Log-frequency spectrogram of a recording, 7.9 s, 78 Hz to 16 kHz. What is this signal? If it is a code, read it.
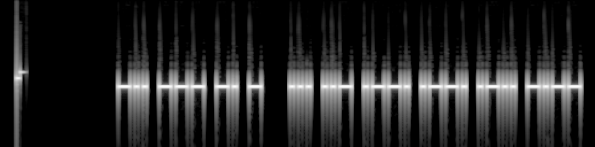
Morse code, heard as a keyed tone, about 22 wpm, 700 Hz. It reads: DONT SUPPLY
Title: Sentences from Top 1000 Words - Review Part 5 - 22wpm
